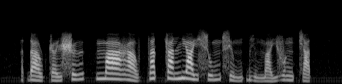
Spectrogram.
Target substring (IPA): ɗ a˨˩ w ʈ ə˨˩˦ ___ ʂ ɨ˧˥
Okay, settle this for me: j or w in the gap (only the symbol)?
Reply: j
